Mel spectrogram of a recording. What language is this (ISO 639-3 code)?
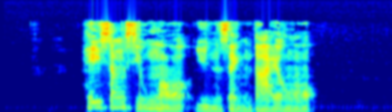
yue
